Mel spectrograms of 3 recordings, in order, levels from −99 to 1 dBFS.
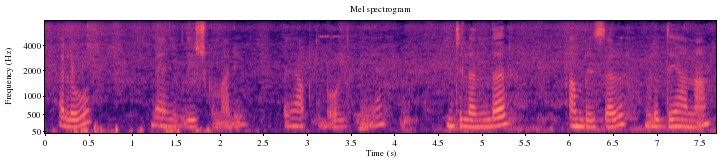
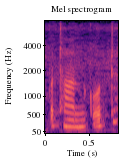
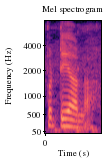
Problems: none marked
